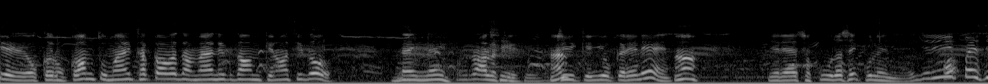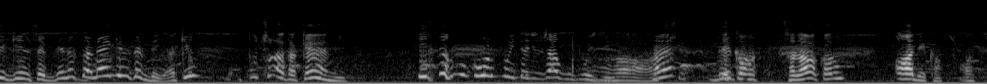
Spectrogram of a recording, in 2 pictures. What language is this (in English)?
Romanian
